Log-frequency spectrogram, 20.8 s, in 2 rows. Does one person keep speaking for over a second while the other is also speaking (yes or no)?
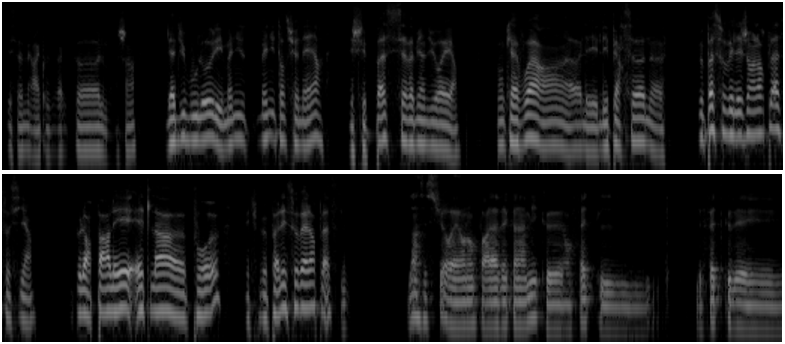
no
